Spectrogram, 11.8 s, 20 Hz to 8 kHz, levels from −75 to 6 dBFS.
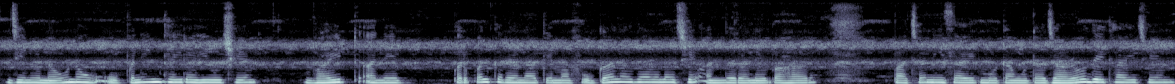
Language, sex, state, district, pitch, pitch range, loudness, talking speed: Gujarati, female, Gujarat, Valsad, 220 Hz, 200-235 Hz, -15 LUFS, 125 wpm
